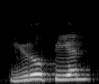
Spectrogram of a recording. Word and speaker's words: European: E seems like a vowel sound, but its pronunciation is like a consonant sound. U. European.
